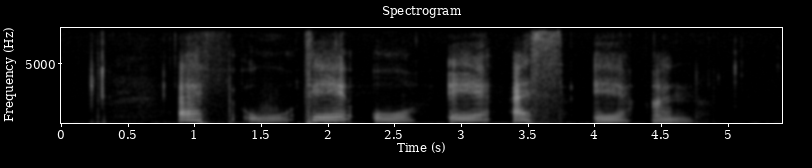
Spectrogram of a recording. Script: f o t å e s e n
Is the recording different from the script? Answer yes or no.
no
